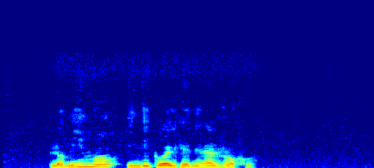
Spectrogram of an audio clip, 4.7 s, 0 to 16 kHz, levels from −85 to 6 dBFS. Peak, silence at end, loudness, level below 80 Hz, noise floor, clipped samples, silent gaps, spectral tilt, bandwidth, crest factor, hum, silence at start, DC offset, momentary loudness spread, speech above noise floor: -4 dBFS; 1.5 s; -21 LUFS; -62 dBFS; -70 dBFS; under 0.1%; none; -11 dB/octave; 5.8 kHz; 18 dB; none; 0.6 s; under 0.1%; 11 LU; 50 dB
